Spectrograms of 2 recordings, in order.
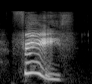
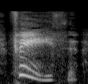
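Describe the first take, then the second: First: Much higher, louder shriek of Faith!; second Faith! shrieked in panic; terrified scream. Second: Loud cry of her name in terror; frightened cry. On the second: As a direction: call out Faith, alarmed. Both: A narrator's reading. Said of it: "gridò Lois in preda al terrore".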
